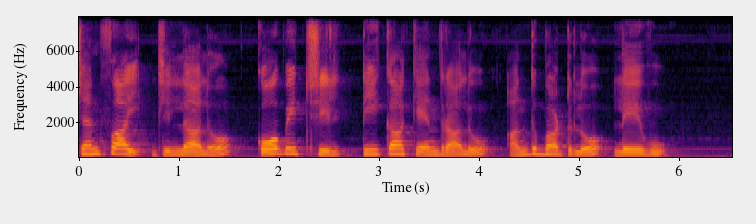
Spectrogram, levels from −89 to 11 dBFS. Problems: constant background noise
